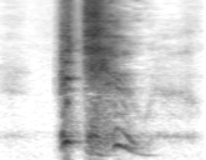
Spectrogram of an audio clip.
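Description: A single sharp sneeze: a quick indrawn catch, then a forceful burst of air trailing off into a brief vocal tail.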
